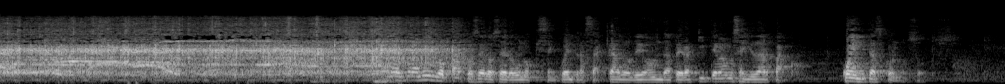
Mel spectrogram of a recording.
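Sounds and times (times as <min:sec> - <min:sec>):
applause: 0:00.0 - 0:04.9
speech: 0:04.2 - 0:09.5.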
